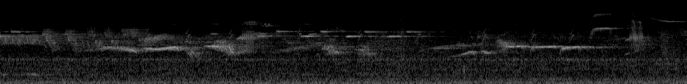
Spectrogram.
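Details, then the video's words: Common swifts, described as 'bangers', calling at and around a house on June 5th 2011: a series of shrill, buzzy scream-like notes, some sliding downward, repeated in quick succession over steady background noise. "Common Swift Bangers"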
